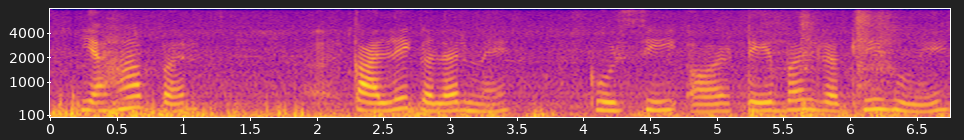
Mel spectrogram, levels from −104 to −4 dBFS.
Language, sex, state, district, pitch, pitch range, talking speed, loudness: Hindi, female, Madhya Pradesh, Dhar, 225 Hz, 200-235 Hz, 100 wpm, -18 LUFS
